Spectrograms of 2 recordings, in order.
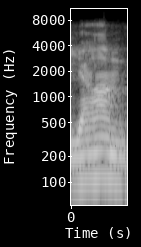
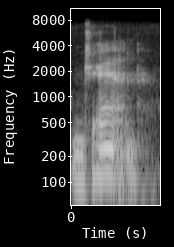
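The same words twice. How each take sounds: First: The name begins with a silent J. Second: The name begins with a sounded J. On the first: The speaker calls it wrong. "I'm used to Jan because of Westergaard" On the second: The speaker calls it right. "the J isn't silent, huh?"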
